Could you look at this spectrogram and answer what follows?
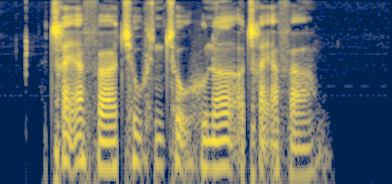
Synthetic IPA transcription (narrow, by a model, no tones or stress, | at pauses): t͡sʰʁɛːɒfɶɐt͡sʰṵːsn̩t͡sʰo̝̰ːhunɐð̞̩ˠɒ̽t͡sʰʁɛʔɒ̽fɶɐ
